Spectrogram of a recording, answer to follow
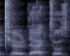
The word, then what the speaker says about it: pterodactyls: Why can't you hear pterodactyls go to the bathroom? because P is silent.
